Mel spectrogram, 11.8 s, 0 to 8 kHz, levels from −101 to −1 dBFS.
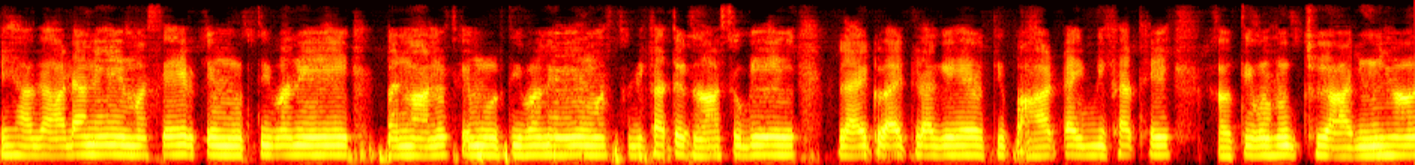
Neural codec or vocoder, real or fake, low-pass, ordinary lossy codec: codec, 44.1 kHz, 2.6 kbps, DAC; fake; 7.2 kHz; none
